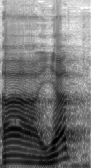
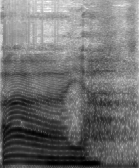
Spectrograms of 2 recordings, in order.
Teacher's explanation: Kemudian pada lafal ta yang di sini ayah apabila ada ta suku, maaf ta marbutah berada di akhir bacaan huruf tanya-nya kita ganti kita rubah menjadi huruf ha yang dimatikan maka tidak lagi dibaca ayat tapi dibaca ayah. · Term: tak marbutah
